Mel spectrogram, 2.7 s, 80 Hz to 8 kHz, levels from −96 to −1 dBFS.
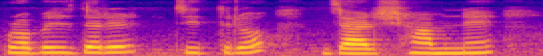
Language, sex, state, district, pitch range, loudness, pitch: Bengali, female, Tripura, West Tripura, 255-280 Hz, -16 LUFS, 270 Hz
